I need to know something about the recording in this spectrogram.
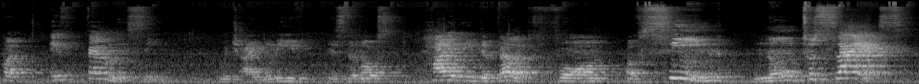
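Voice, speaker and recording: Man acting a slow, pompous uncle, echoey stage. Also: sing-song, a bit bright, full character voice. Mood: formal, stern. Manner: pompous, formal, sardonic. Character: pompous, wordy bachelor uncle of forty-two, easily affronted. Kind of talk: staged readers theater comedy. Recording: echoey hall, far-off mic, clear rumbling noise.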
